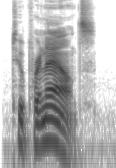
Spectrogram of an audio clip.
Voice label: to pronounce, English

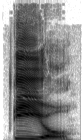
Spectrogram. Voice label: "tio", spanish

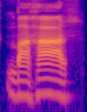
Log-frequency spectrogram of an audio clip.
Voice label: "bajar", Spanish

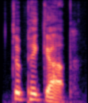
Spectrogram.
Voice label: to pick up, English

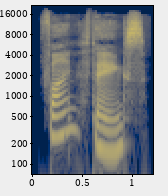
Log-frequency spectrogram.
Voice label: "fine Thanks", english

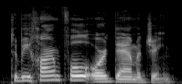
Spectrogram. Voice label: to be harmful damaging, English

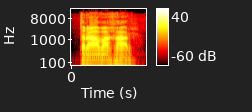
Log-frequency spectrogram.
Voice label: "trabajar", spanish

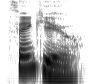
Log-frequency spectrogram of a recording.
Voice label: "thank you", English

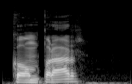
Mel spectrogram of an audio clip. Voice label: "comprar", spanish

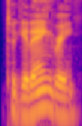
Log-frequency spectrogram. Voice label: "to Get Angry", English

